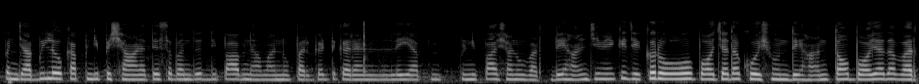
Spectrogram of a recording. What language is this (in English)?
Punjabi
